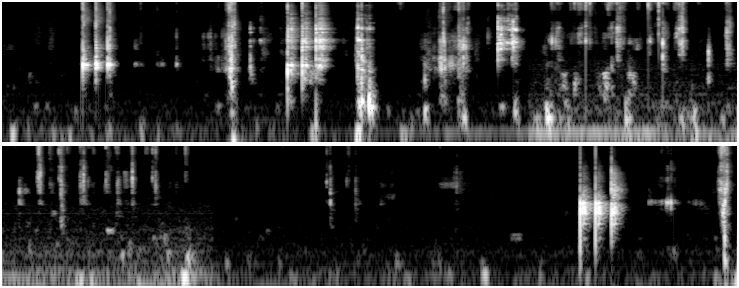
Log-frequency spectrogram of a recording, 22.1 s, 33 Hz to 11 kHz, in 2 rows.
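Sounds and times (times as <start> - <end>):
slime squishing and crackling: 6.4 - 7.1, 7.9 - 14.2, 21.7 - 22.0.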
